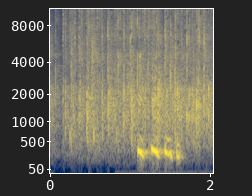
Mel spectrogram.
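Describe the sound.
A crowd applauds, a dense, steady patter of many hands clapping for about two seconds, with a few short voiced calls or cheers rising through it midway.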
